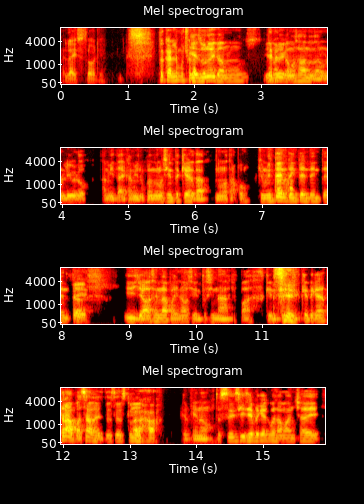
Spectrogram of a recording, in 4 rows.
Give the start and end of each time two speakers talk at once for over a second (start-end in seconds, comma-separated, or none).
none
